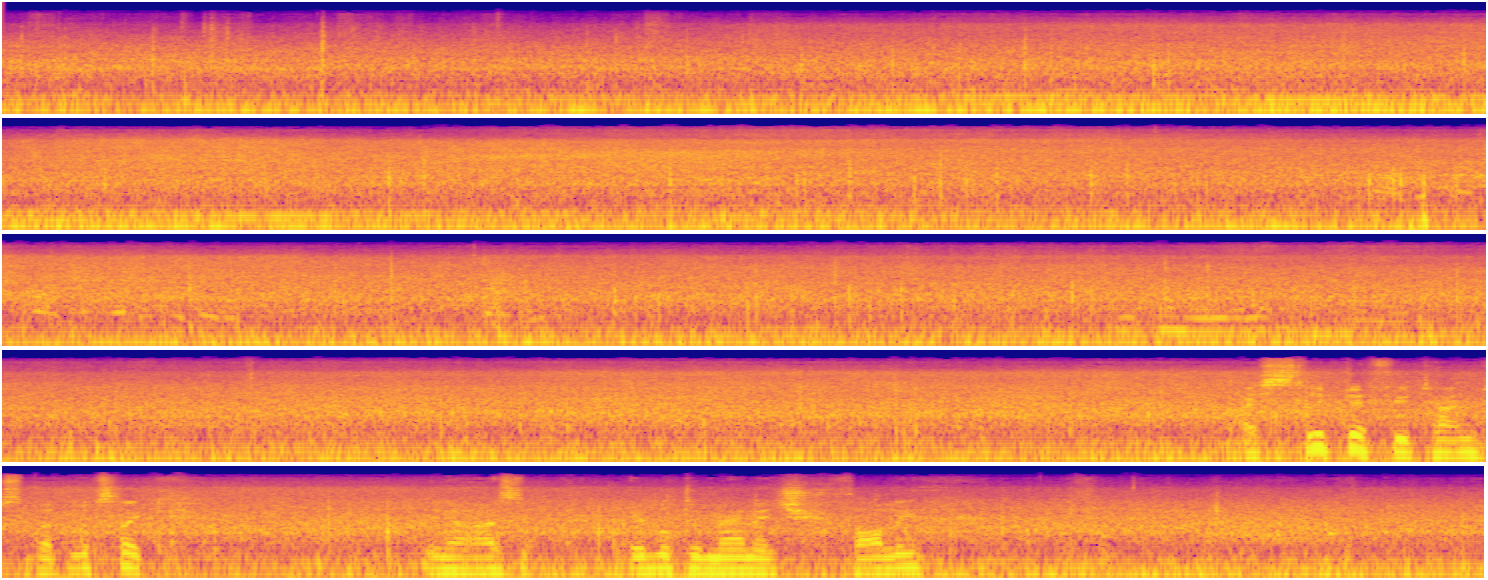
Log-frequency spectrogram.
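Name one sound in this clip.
Footsteps crunch steadily through fresh snow.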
